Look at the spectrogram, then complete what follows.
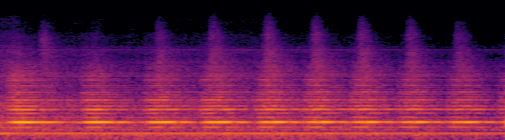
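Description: Background music: a single pitched note repeated about twice a second, each stroke slowly fading.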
